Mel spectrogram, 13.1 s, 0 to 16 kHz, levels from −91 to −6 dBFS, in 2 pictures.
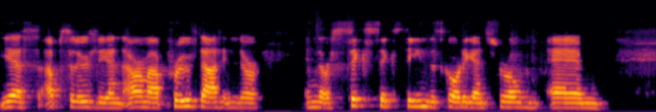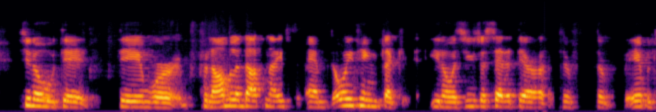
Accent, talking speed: Irish, 190 wpm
